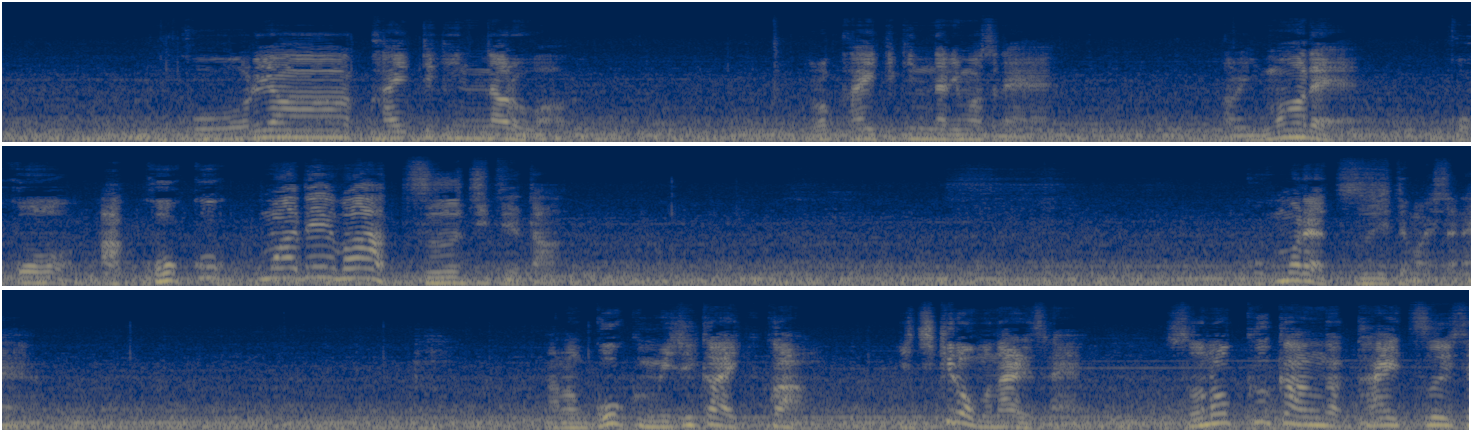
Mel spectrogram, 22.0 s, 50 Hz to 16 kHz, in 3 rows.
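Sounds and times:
car engine and tyre noise: 0.0s - 22.0s
people speaking: 4.0s - 5.3s, 6.1s - 10.2s, 13.6s - 14.9s, 17.4s - 22.0s.

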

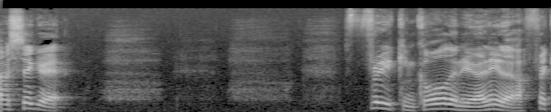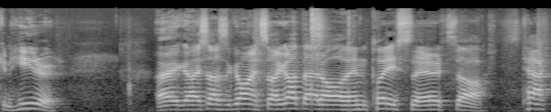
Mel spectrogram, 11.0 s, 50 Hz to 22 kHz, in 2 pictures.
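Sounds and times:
man blowing out breaths: 1.0s - 3.5s, 6.2s - 7.1s.

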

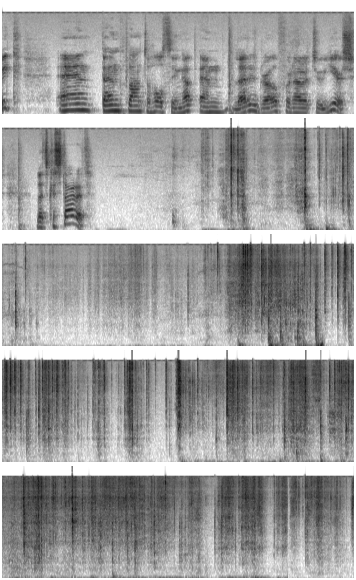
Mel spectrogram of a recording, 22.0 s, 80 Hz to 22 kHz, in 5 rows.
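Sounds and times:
hands digging through gritty soil: 7.0s - 14.7s, 15.3s - 22.0s.

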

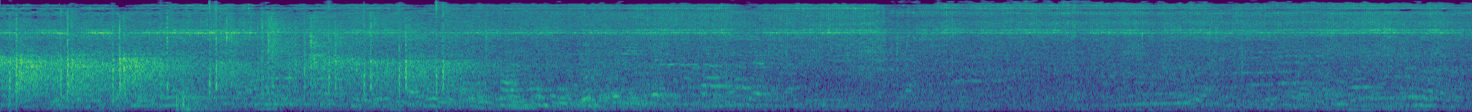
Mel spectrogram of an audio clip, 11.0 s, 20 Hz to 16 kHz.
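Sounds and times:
murmuring voices: 0.0s - 11.0s.

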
